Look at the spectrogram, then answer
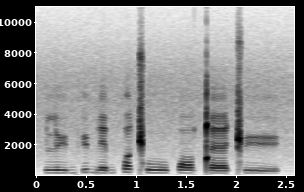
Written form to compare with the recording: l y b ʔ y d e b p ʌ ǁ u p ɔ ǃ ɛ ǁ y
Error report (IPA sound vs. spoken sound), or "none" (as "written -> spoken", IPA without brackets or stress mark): d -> b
